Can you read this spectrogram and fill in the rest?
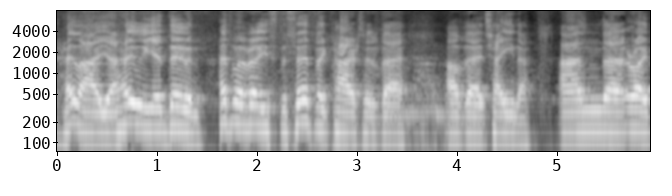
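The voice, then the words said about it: Irish Meath accent impression. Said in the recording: “There's an Asian man with a with a Meath accent.”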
